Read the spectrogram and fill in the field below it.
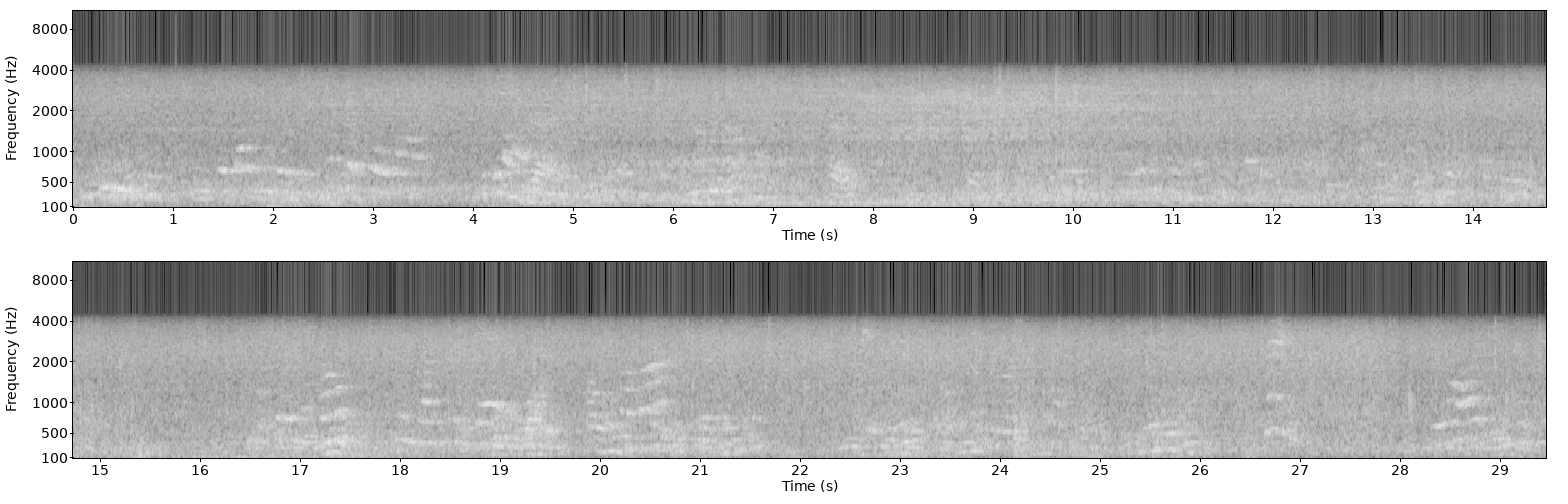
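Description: The wheels of an HO scale model freight train rumble and click along the rail track.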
